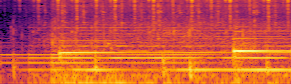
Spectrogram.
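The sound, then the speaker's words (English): Soft ticks of a carriage clock and pocket watches in an open-fronted display case click at a loose, uneven pace beneath a steady, humming tonal drone, with a brighter chime-like tone swelling briefly near the end. No voices. “On an illuminated cabinet sits a carriage clock and his selection of pocket watches in their open-fronted display case.”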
